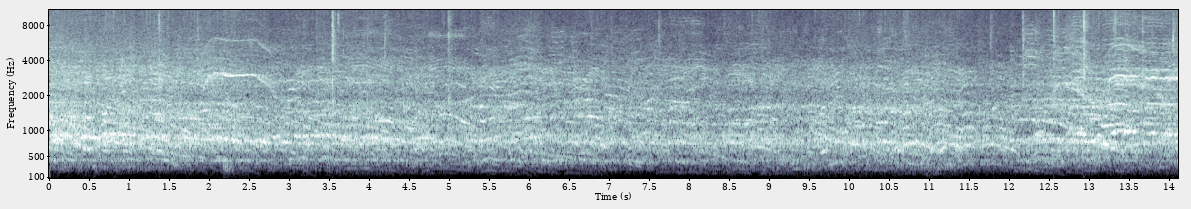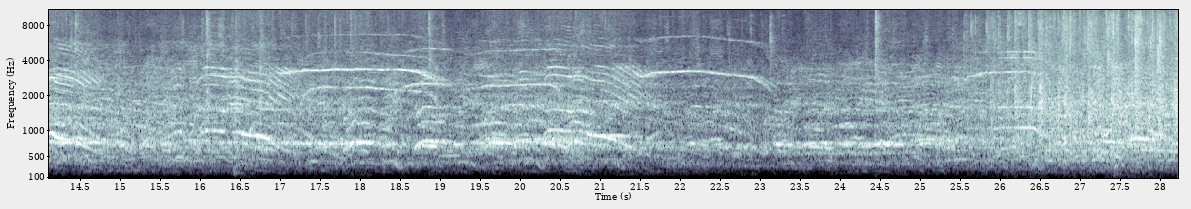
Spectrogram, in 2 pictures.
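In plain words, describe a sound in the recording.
A large crowd cheers and chants loudly in an open stadium.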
